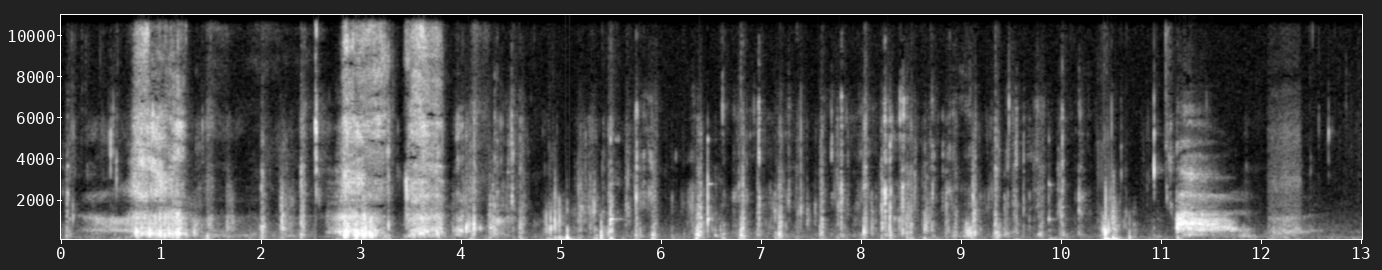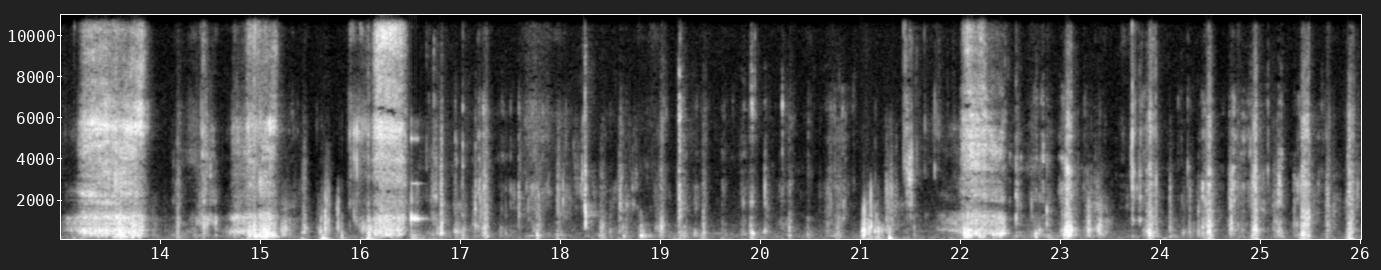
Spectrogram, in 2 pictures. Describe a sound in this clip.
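A man chews food wetly, close to a microphone.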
